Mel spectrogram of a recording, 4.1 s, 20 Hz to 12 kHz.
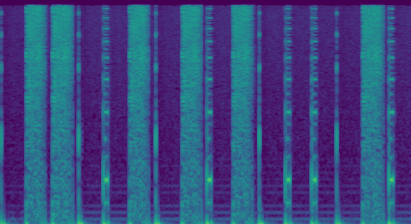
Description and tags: Casio pt-1 "bossa nova" drum pattern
